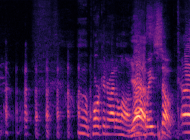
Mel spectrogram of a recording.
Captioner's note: laugh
